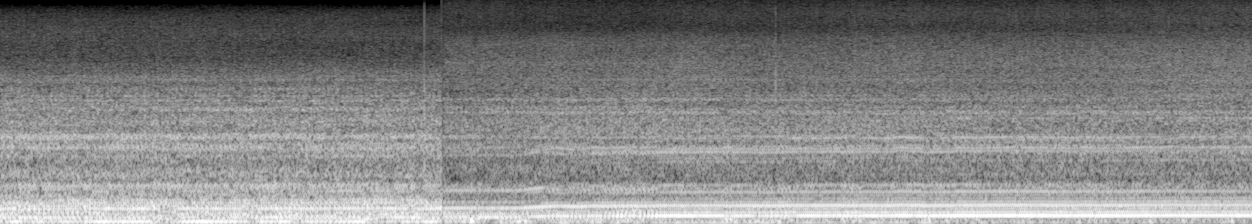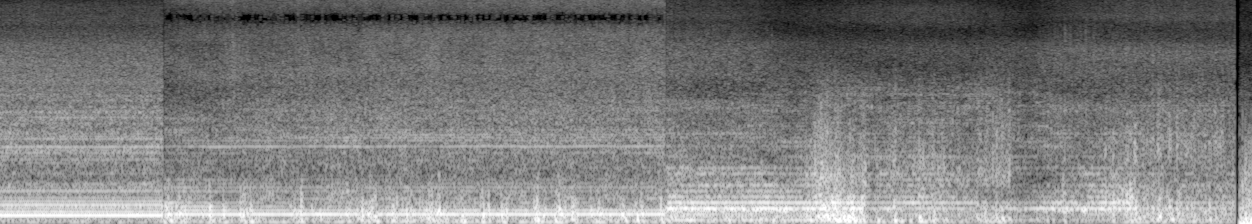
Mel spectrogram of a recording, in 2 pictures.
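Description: A boat engine idles steadily while warming up on a lake, a continuous low drone that holds a near, even level with light wind noise, then turns rougher and more uneven toward the end.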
